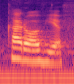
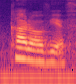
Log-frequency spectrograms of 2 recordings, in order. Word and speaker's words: Koroviev: But the first name, again, we will say Fagot, Fagot, and the second name will be Koroviev, Koroviev.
